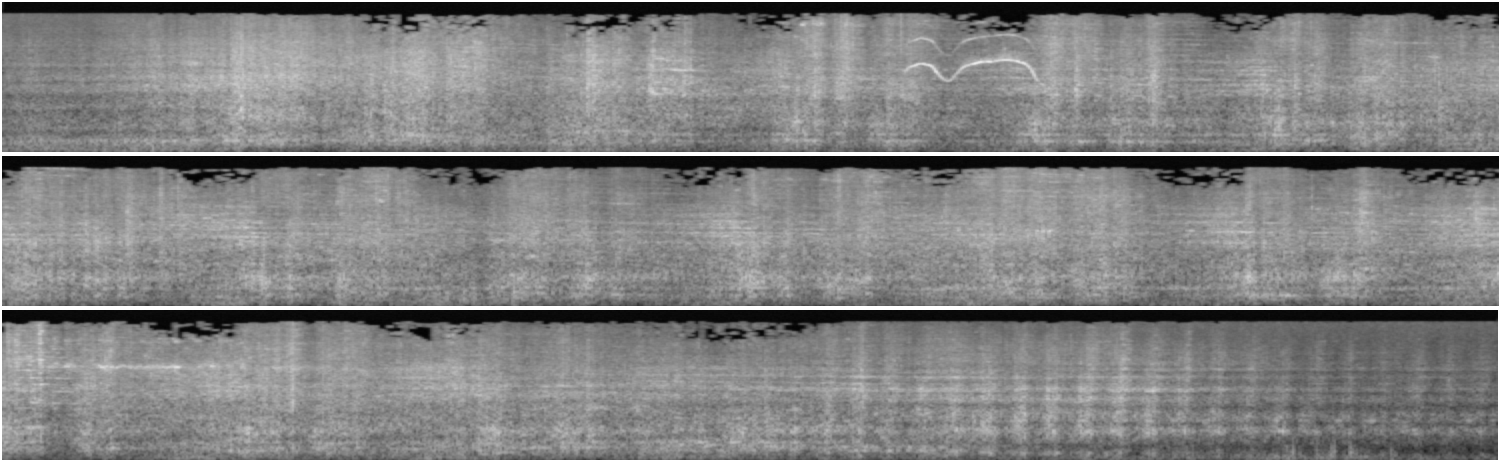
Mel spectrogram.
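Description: Diesel-hauled passenger train passing close by: the locomotive goes by, then a long run of coaches with steady wheel clatter over the rail joints. The clatter fades near the end as the train moves away.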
